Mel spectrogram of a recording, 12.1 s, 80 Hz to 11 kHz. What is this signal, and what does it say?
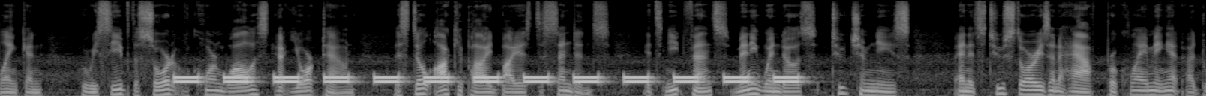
Telephone call progress tone (North American plan), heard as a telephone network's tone, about 480, 620 Hz, 0.25 s on and 0.25 s off, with room echo and speech in English. Congestion tone.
